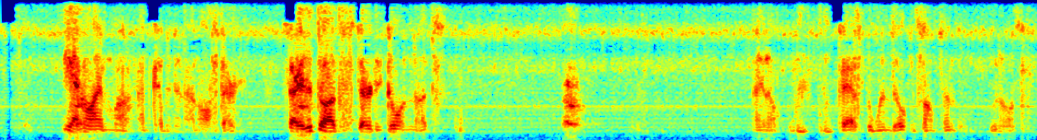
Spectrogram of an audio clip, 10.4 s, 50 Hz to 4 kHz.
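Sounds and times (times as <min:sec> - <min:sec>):
speech: 0:00.6 - 0:04.7, 0:08.0 - 0:10.3
dog barking: 0:05.6 - 0:06.0.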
